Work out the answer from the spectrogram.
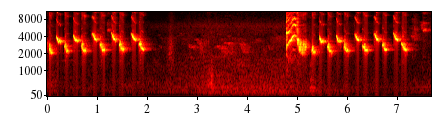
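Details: Orange-headed thrush song meant to rouse rival males: two fast runs of bright, down-slurred whistles, each note repeated in rhythmic series, separated by a short quiet stretch with faint background rustle.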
